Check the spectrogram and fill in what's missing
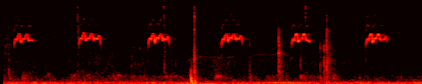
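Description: A week-old budgerigar chick gives short, high, raspy cheeps about every three-quarters of a second, with a low background hum and a few clicks.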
